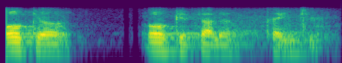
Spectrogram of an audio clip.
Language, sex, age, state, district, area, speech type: Marathi, male, 30-45, Maharashtra, Ahmednagar, urban, conversation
